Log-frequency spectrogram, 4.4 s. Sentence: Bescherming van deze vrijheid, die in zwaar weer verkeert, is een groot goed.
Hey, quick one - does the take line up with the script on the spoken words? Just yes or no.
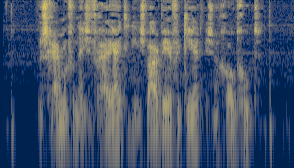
yes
